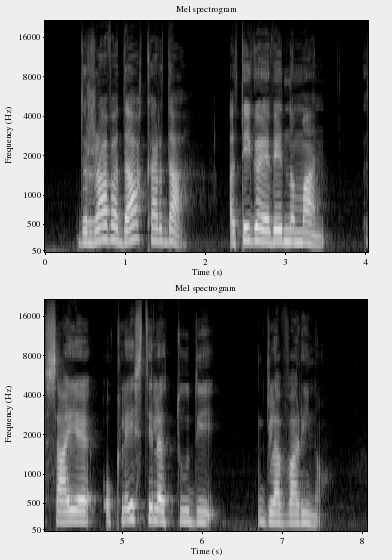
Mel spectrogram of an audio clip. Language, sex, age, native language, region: Slovenian, female, 18-29, Slovenian, Drava region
